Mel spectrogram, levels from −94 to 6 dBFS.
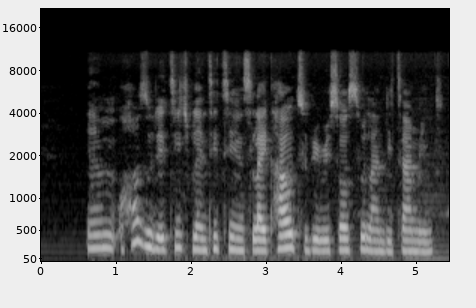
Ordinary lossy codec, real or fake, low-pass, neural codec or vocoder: none; real; 10.8 kHz; none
